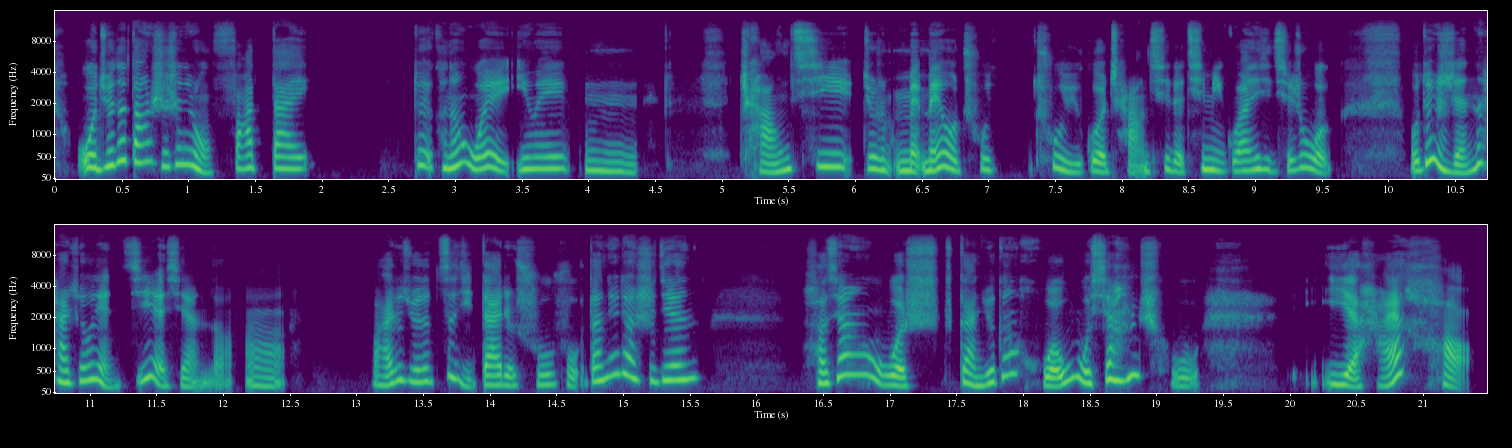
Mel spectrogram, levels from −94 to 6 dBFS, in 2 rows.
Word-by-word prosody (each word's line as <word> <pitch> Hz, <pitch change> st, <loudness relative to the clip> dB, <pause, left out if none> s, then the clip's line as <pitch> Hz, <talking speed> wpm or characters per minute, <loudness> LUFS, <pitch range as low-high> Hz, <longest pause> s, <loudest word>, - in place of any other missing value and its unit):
我 280 Hz, -, +4 dB
觉 310 Hz, +6 st, +4 dB
得 430 Hz, -, +4 dB
当 400 Hz, +1 st, +1 dB
时 305 Hz, -, -2 dB
是 350 Hz, -, -2 dB
那 345 Hz, -, +1 dB
种 255 Hz, -, +2 dB
发 260 Hz, +9 st, -3 dB
呆， 255 Hz, -1 st, 0 dB, 0.8 s
对， 315 Hz, -4 st, -2 dB
可 265 Hz, -, 0 dB
能 310 Hz, +8 st, +4 dB
我 260 Hz, 0 st, +3 dB
也 250 Hz, -8 st, +2 dB
因 245 Hz, +5 st, 0 dB
为 255 Hz, 0 st, 0 dB
嗯， 200 Hz, -5 st, -2 dB, 0.7 s
长 195 Hz, +3 st, -1 dB
期 295 Hz, +3 st, 0 dB
就 255 Hz, -1 st, +1 dB
是 225 Hz, -, +2 dB
没 205 Hz, -1 st, +2 dB
没 215 Hz, +1 st, +4 dB
有 275 Hz, -6 st, +3 dB
处 230 Hz, +2 st, -6 dB, 0.3 s
处 270 Hz, -6 st, -2 dB
于 180 Hz, -3 st, -3 dB
过 185 Hz, 0 st, +2 dB
长 -, -, -6 dB
期 225 Hz, +5 st, -5 dB
的 195 Hz, -, -1 dB
亲 245 Hz, -, -1 dB
密 220 Hz, -3 st, +3 dB
关 210 Hz, +4 st, 0 dB
系。 235 Hz, -, -1 dB
其 200 Hz, +2 st, -6 dB
实 275 Hz, -, -3 dB
我 260 Hz, -, 0 dB, 0.6 s
我 -, -, +2 dB
对 420 Hz, -, +5 dB
人 180 Hz, -, 0 dB
还 265 Hz, -3 st, +3 dB
是 255 Hz, -, -6 dB
有 315 Hz, -, +3 dB
点 185 Hz, -, 0 dB
界 330 Hz, -, -1 dB
限 185 Hz, -1 st, -6 dB
的， -, -, -11 dB
嗯， 185 Hz, -2 st, -6 dB, 0.6 s
我 -, -, -6 dB
还 205 Hz, -, +1 dB
是 305 Hz, -, +2 dB
觉 275 Hz, -3 st, 0 dB
得 280 Hz, -, 0 dB
自 360 Hz, +6 st, -2 dB
己 275 Hz, -, -5 dB
待 205 Hz, 0 st, +2 dB
着 200 Hz, -1 st, -1 dB
舒 210 Hz, +1 st, -5 dB
服。 230 Hz, -, -8 dB
但 295 Hz, +2 st, +3 dB
那 400 Hz, +6 st, -1 dB
段 405 Hz, -5 st, +3 dB
时 295 Hz, -2 st, -4 dB
间， 315 Hz, +4 st, +2 dB, 0.8 s
好 240 Hz, -, 0 dB
像 395 Hz, -, +2 dB, 0.2 s
我 205 Hz, -6 st, +4 dB
是 185 Hz, -, -8 dB
感 225 Hz, -8 st, +1 dB
觉 255 Hz, +4 st, +2 dB
跟 405 Hz, -, -3 dB
活 195 Hz, -, +3 dB
物 320 Hz, -, +4 dB
相 305 Hz, +7 st, +4 dB, 0.2 s
处 -, -, -7 dB, 0.9 s
也 215 Hz, -7 st, +3 dB
还 185 Hz, -, +1 dB
好。 -, -, -5 dB
250 Hz, 225 characters per minute, -23 LUFS, 205-295 Hz, 0.9 s, 对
